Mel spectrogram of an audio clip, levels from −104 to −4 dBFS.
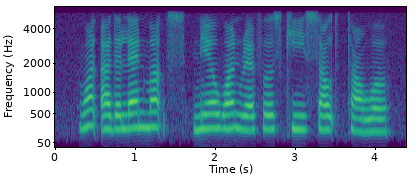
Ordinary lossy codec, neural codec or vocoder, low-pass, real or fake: none; vocoder, 44.1 kHz, 80 mel bands, Vocos; 5.4 kHz; fake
